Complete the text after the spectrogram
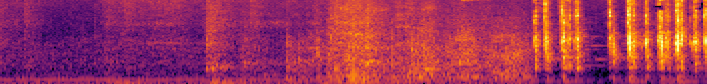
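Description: A chair creaks and rustles as a man sits down.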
